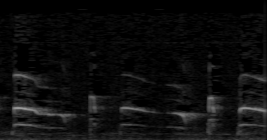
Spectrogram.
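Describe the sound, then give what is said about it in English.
Hawk call blown on a handheld bird caller: several short, high, descending squealing cries repeated in quick succession, with brief gaps between them. “all that is the way that a hawk goes or sounds or calls at the respective time.”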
